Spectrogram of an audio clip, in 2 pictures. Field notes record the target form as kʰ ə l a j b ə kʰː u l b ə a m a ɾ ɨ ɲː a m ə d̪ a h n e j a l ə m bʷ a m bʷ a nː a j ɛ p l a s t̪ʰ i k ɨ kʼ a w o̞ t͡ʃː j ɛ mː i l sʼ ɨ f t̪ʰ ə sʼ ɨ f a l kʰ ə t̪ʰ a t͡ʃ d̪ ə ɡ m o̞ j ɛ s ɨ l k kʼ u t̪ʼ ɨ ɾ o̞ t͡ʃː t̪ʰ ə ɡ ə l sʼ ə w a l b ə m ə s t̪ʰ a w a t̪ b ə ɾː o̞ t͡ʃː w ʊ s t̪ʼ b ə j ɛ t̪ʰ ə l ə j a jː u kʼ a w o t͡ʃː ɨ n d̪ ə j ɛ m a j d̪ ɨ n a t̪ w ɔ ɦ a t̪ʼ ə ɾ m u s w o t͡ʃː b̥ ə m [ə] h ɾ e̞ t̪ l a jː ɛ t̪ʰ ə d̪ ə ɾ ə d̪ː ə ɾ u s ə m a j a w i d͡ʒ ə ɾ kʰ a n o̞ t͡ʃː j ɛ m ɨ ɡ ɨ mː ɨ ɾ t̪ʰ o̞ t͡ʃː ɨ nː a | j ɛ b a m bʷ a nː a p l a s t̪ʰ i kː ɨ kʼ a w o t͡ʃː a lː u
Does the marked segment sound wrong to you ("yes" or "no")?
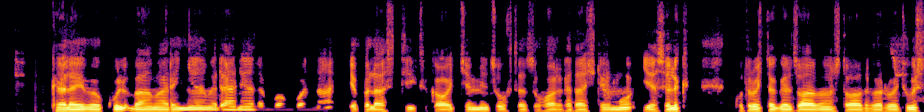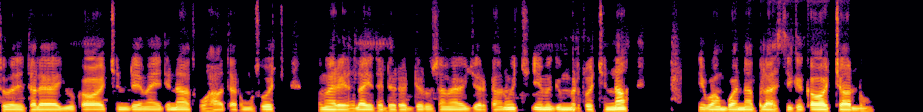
no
